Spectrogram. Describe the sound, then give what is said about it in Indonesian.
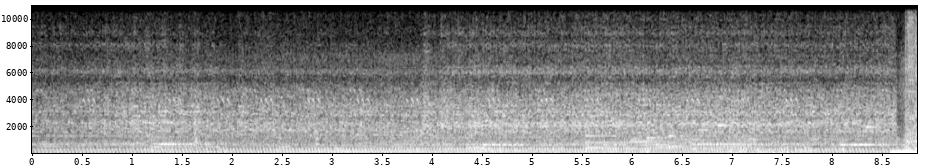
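Many motorcycle engines droning together in a steady buzzing hum that lasts throughout and grows slightly louder at the very end. “Dumadakan saka kaduan keprungu swara motor pirang-pirang. Duh, ono apa iki?”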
